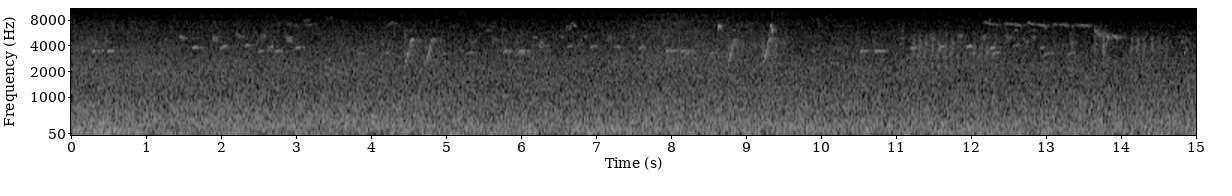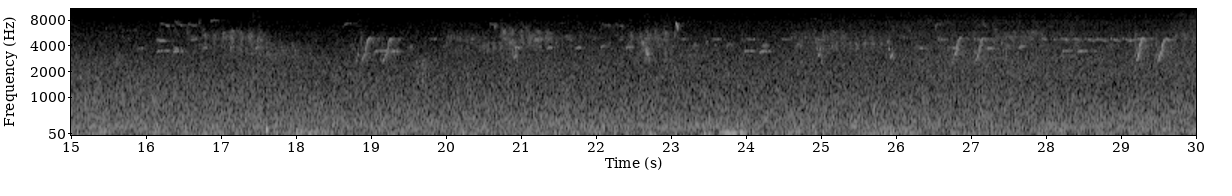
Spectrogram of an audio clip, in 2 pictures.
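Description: Small birds chirping and trilling in short, high calls on and off throughout, over a steady outdoor background hiss.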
